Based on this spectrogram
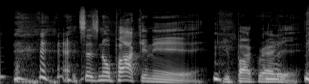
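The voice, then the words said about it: Imitated Boston accent. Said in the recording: “used the Boston accent”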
